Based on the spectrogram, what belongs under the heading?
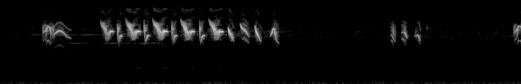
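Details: Wild American goldfinch song: a slurred opening note followed by a rapid, steady series of high chirped notes, then a short twitter and another starting phrase.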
